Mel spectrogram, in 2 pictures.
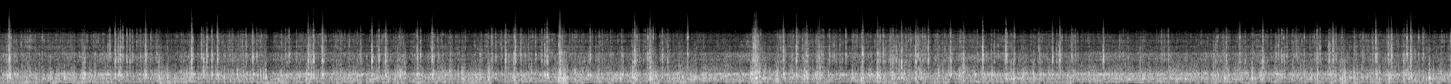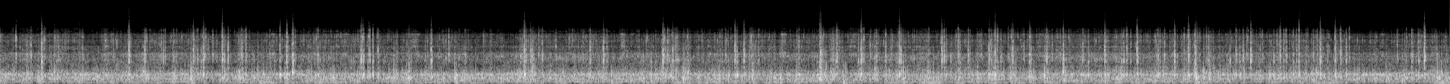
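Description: Mountain bike running fast down a dry dirt trail: a steady rush of tyres on dirt and gravel, with frequent clicks and knocks from the bike rattling over roots and rocks.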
